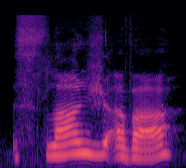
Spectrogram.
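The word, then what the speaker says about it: Slàinte mhath: But I'm renaming it Slanjava, which is how you say it in Scottish. It's that word that looks like Slainte Mahath.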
